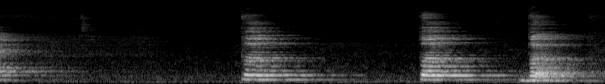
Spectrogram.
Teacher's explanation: सबसे पहले स्टॉप और प्लूसिव साउंड जो है ना हम उनको कहते हैं, तो यानी कि ऐसी साउंड जिसमें हवा जो है ना वो पहले हमारे मुंह में आके जमा होती है फिर उसके बाद रिलीज होती है, तो उन साउंड को हम स्टॉप या क्लोजिंग साउंड कहते हैं।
